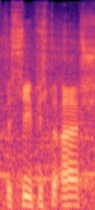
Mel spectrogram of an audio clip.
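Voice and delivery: ordinary delivery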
